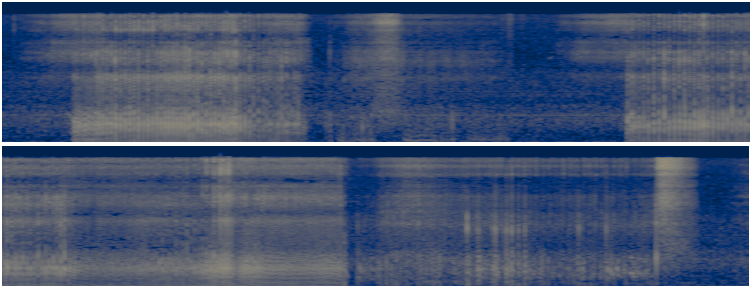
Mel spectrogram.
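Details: Female Pug snoring and twitching while asleep: loud, harsh snores on each inbreath with rattling, snorting outbreaths, about three cycles in eleven seconds; heavy snoring.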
